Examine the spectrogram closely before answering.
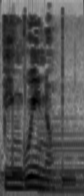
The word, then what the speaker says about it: pingüino: La diéresis señala que la U no es muda, sino que debe pronunciarse. Por ejemplo, pingüino, que se pronuncia pin, gui, no.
